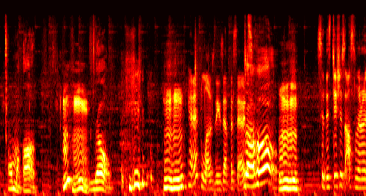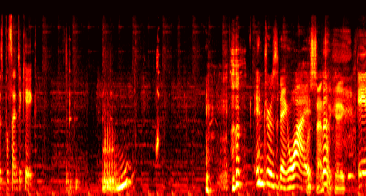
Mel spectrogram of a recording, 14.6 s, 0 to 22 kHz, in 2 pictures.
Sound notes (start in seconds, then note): 2.4 laughs; 9.3 gulps; 11.4 both laugh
